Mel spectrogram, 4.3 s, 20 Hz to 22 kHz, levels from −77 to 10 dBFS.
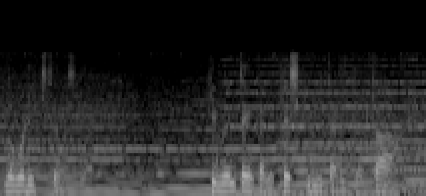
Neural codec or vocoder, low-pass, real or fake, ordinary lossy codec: none; 7.2 kHz; real; none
